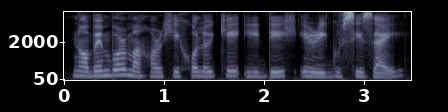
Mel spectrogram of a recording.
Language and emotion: Assamese, neutral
